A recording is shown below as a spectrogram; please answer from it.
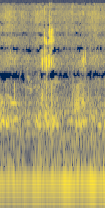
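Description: Green-cheeked conure play-biting and nibbling at a finger: small scratchy beak sounds, with a short high squeak about a second in.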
